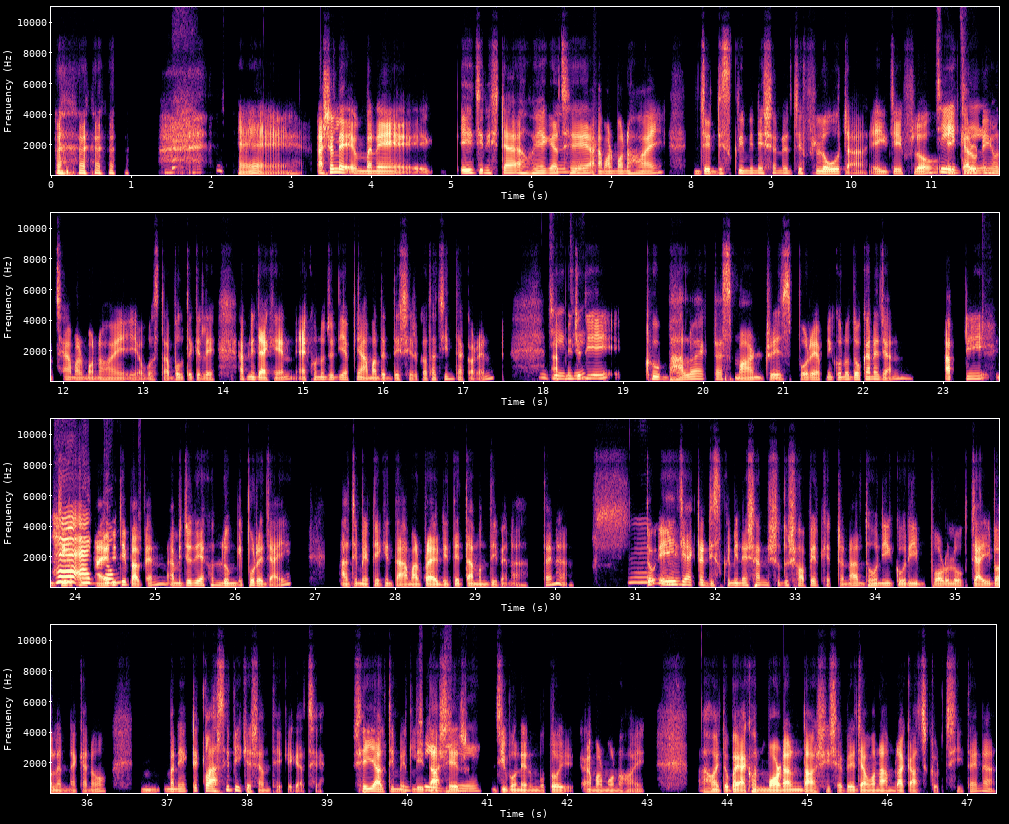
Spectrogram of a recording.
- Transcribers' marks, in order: chuckle; "প্রায়োরিটি" said as "প্রায়োদিতে"; tapping
- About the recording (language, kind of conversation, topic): Bengali, unstructured, প্রাচীন সমাজে দাসপ্রথা কেন চালু ছিল?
